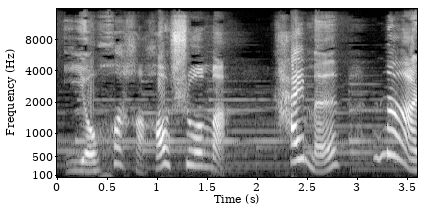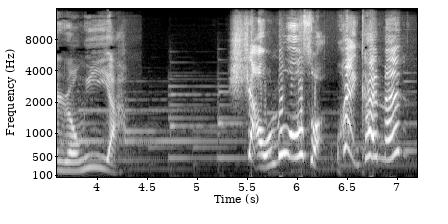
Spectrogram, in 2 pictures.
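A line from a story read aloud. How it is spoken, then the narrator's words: Smiling. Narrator (Chinese): 一半笑眯眯地说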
